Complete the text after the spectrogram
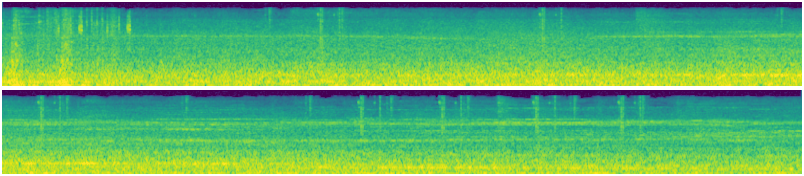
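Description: Soft interface clicks tick as menu tabs change.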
